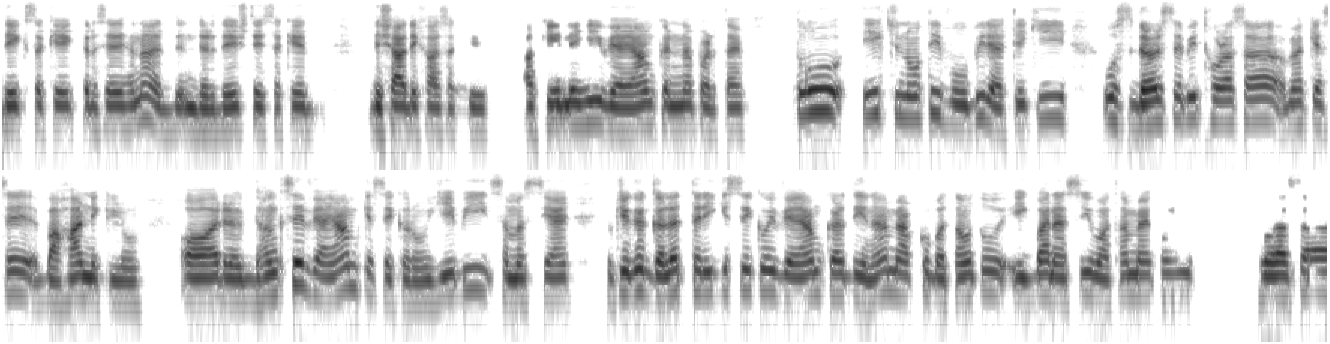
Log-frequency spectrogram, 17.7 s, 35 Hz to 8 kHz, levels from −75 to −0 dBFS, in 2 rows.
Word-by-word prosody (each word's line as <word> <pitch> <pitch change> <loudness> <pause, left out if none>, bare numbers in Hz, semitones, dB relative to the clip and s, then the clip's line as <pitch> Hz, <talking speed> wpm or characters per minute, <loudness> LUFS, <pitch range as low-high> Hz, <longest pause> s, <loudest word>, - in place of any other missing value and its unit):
देख 145 0 +1
सके, 145 -1 -2
एक 145 - -6
तरह 140 - -2
से 145 0 +1
है 145 - -4
ना, - - +1
दि 135 +1 -5
निर्देश 130 +1 0
दे 140 - 0
सके, 140 +1 -3 0.4
दिशा 140 +1 +5
दिखा 145 -1 -1
सके, 135 0 -7 0.3
अकेले 150 +2 +2
ही 170 - +3
व्यायाम 145 0 +3
करना 145 -1 +1
पड़ता 135 -1 -4
है, 135 - -3 0.4
तो 460 0 +5
एक 220 +1 -2
चुनौती 195 +3 -3
वो 150 -1 0
भी - - -2
रहती 135 +3 0
है - - -5
कि 190 0 -6 0.3
उस 160 -4 -5
डर 155 +2 +8
से 185 +2 -5
भी 185 - +1
थोड़ा-सा 165 +1 0 0.2
मैं 155 0 -2
कैसे 165 +1 -1
बाहर 130 +3 +4
निकलूँ 130 -3 -2 0.4
और 145 0 +4 0.2
ढंग 155 +4 -1
से 230 - +6
व्यायाम 170 +1 +1
कैसे 160 -6 -6
करूँ? 130 -1 -5
ये 155 +4 -2
भी 195 0 -6
समस्या 145 0 -1
है, 145 - +2
क्योंकि 145 +2 -3
अगर 185 +2 +4
गलत 175 +3 +4
तरीके 340 +2 -1
से 370 -1 -3
कोई 365 -1 -1
व्यायाम 155 - +2
कर 160 0 +2
दी 150 -1 -1
ना 145 +5 0
मैं 165 -2 +2
आपको 160 +2 -6
बताऊँ 145 +2 0
तो 175 -1 -2
एक 285 -2 -3
बार 160 -2 +3
ऐसे 145 +3 -2
ही - - +1
हुआ 145 -3 0
था, - - -1
मैं 155 0 +1
कोई 165 0 -8 0.5
थोड़ा-सा 155 +3 +5
150 Hz, 240 wpm, -26 LUFS, 140-170 Hz, 0.5 s, डर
